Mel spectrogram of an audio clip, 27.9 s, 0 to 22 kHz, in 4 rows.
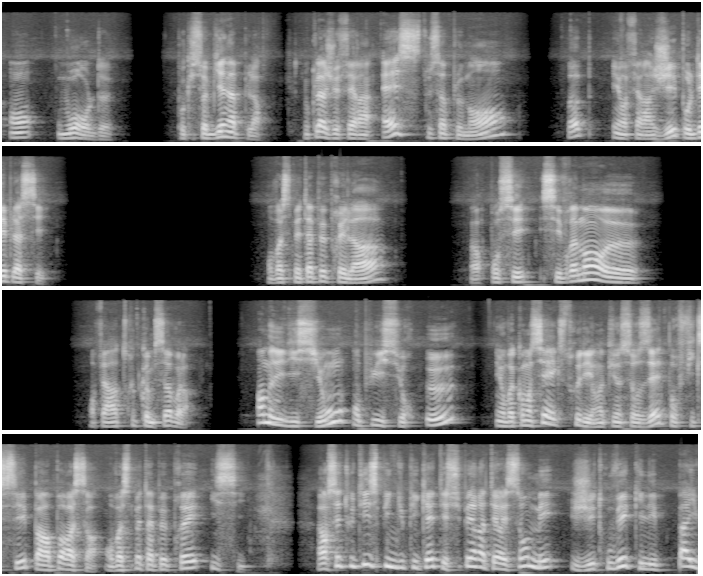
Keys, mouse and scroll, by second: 4.0 s, 6.6 g, 11.1 click, 12.3 s, 15.3 click, 16.1 Tab.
